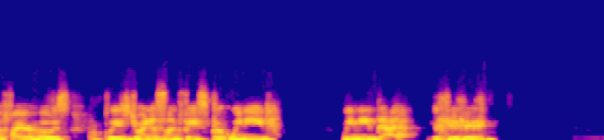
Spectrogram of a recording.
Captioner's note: laughs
